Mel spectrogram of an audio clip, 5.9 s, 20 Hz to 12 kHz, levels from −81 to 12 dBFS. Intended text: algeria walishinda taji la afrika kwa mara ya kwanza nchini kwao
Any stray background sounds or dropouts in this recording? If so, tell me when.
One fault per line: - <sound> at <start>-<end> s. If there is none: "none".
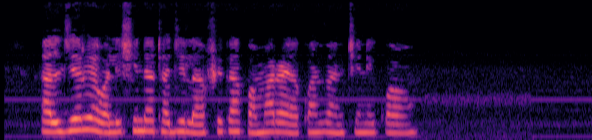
none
